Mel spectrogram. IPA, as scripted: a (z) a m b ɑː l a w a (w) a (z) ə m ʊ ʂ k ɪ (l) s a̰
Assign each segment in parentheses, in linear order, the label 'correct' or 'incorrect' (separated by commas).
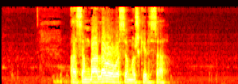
incorrect, correct, incorrect, correct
